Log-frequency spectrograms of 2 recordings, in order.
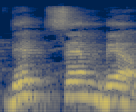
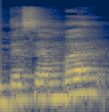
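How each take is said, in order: First: दिसंबर as "det-sem-bea", not as written; measured German model of दिसंबर, ending in "bea"; German pronunciation. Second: Said in the usual way. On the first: Shown as a demonstration. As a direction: say दिसंबर with a TS and silent R. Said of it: "पर pronounce दिसंबर करते हैं". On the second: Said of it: "दिसंबर लिखते हैं पर".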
